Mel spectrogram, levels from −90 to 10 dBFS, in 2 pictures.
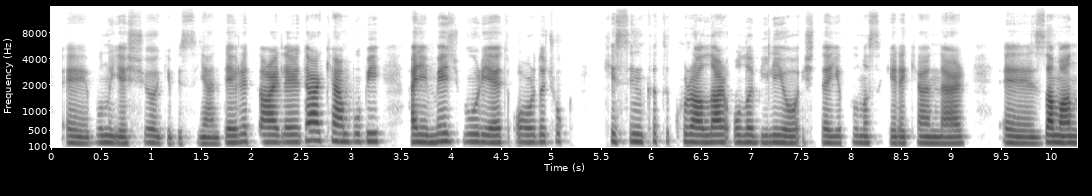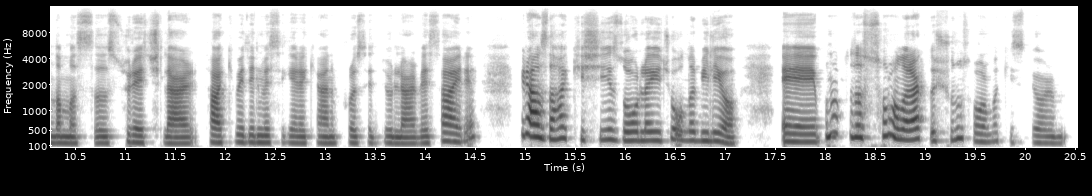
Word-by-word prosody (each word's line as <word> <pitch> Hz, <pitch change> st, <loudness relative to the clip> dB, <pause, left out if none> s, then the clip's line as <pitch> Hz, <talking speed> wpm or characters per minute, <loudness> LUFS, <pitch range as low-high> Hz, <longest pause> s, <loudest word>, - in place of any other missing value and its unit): eee, 165 Hz, -3 st, -3 dB
bunu 180 Hz, 0 st, -3 dB
yaşıyor 160 Hz, +1 st, -4 dB
gibisin. 155 Hz, 0 st, -11 dB
Yani 150 Hz, -1 st, -3 dB
devlet 195 Hz, +3 st, -2 dB
daireleri 190 Hz, 0 st, +2 dB
derken 225 Hz, -3 st, +3 dB
bu 200 Hz, 0 st, -9 dB
bir, 210 Hz, 0 st, -2 dB, 0.2 s
hani, 190 Hz, -1 st, +3 dB
mecburiyet, 195 Hz, -2 st, -1 dB
orada 185 Hz, 0 st, -4 dB
çok 205 Hz, +2 st, -15 dB, 0.3 s
kesin, 205 Hz, -1 st, -4 dB
katı 205 Hz, +2 st, -13 dB
kurallar 190 Hz, -1 st, +3 dB
olabiliyor. 180 Hz, -2 st, -2 dB
İşte 175 Hz, -1 st, -7 dB
yapılması 170 Hz, 0 st, -6 dB
gerekenler, 160 Hz, -1 st, -1 dB, 0.4 s
eee, 165 Hz, -2 st, 0 dB
zamanlaması, 165 Hz, -1 st, +3 dB
süreçler, 165 Hz, -2 st, 0 dB
takip 180 Hz, 0 st, +2 dB
edilmesi 180 Hz, -1 st, -3 dB
gereken 165 Hz, -1 st, -3 dB
prosedürler 165 Hz, -1 st, -3 dB
vs. 165 Hz, +5 st, -14 dB, 0.8 s
biraz 325 Hz, -5 st, +10 dB
daha 265 Hz, +2 st, +4 dB
kişiyi 250 Hz, -1 st, -5 dB
zorlayıcı 230 Hz, +1 st, 0 dB
olabiliyor. 220 Hz, -7 st, 0 dB, 0.5 s
Eee, 195 Hz, -1 st, +4 dB
bu 325 Hz, -, +6 dB
noktada 310 Hz, -5 st, +2 dB
son 345 Hz, +4 st, -2 dB
olarak 260 Hz, -5 st, +6 dB
da 220 Hz, -, -2 dB
şunu 245 Hz, +6 st, -4 dB
sormak 210 Hz, -5 st, -7 dB
istiyorum, 170 Hz, -3 st, -8 dB
180 Hz, 125 wpm, -24 LUFS, 165-205 Hz, 0.8 s, biraz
